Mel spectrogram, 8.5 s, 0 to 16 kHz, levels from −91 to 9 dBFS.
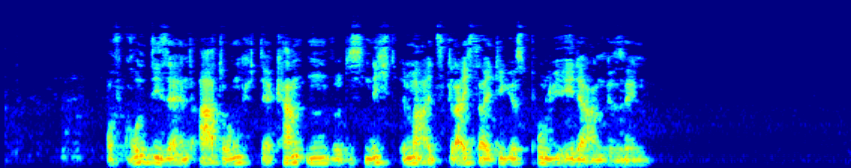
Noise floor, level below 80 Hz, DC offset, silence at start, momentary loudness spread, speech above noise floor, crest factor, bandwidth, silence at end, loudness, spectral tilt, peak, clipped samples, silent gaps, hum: -81 dBFS; -62 dBFS; under 0.1%; 1.05 s; 8 LU; 60 dB; 22 dB; 7.8 kHz; 2.05 s; -21 LUFS; -6.5 dB/octave; -2 dBFS; under 0.1%; none; none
